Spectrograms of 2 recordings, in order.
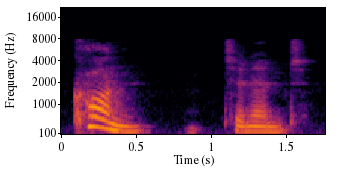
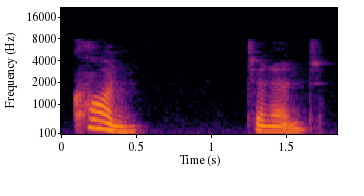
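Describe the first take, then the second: No difference in how they are said.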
